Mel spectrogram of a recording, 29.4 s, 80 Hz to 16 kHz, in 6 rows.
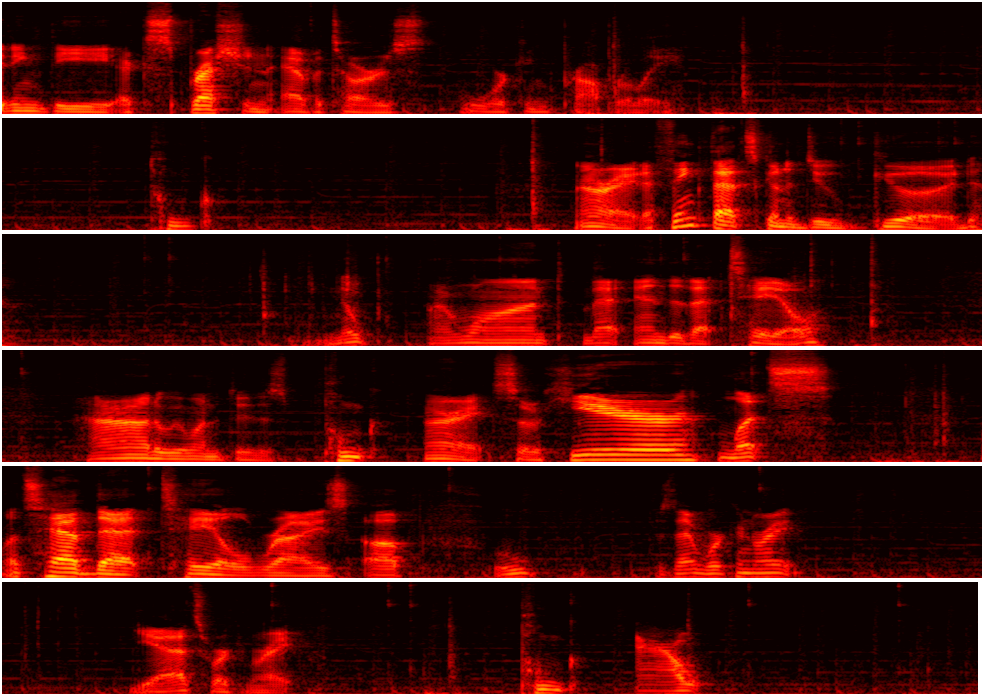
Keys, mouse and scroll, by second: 2.9 space, 3.5 space, 7.5 space, 8.7 right click, 9.9 shift+right click, 10.7 shift+right click, 11.4 ctrl+z, 13.2 shift+right click, 14.0 KP_0, 14.8-18.5 drag, 19.2 alt+r, 20.3-21.8 drag, 23.5-26.1 drag, 26.5 click, 26.6 space, 27.8 space, 28.2 click.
